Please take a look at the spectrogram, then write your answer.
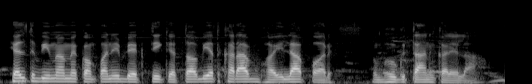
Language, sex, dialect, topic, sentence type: Bhojpuri, male, Southern / Standard, banking, statement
